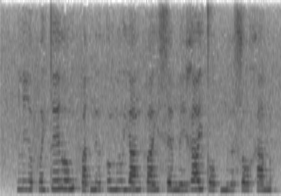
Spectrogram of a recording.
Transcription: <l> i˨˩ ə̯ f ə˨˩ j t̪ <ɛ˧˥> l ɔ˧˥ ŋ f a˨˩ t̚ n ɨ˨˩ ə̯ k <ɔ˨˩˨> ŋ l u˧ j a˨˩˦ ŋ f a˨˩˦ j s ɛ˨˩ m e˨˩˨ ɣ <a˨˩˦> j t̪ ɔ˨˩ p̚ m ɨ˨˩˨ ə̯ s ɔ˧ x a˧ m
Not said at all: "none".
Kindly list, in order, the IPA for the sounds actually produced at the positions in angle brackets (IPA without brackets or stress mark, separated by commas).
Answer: l, ɛ˧˥, ɔ˧, a˧˥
